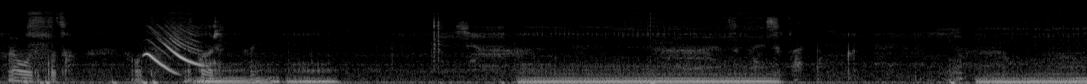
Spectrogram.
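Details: Pet Shiba Inu growling at home out of affection, not anger: long low buzzy growls lasting two to three seconds, separated by pauses, with an owner's talking and high-pitched whining squeaks early on.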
